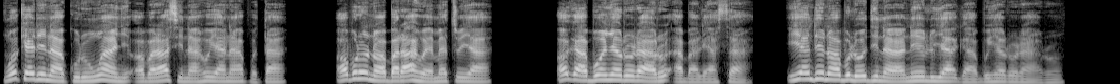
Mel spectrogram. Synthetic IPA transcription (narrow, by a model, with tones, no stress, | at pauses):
ŋʷo˦ke˦dɪ˦na˨a˨kʷu˨ɾu˨ŋʷaː˦˨ɲɪ˨ʔɔ˨ba˨ɾa˦si˨na˨ɦʊ˦ja˦na˦pʊ˨ta˦ | ɔ˦bʊ˦ɾʊ˦nɔ˨ba˨ɾa˦ɦʊ˨e˨me˦tʊ˦ja˦ | ɔ˦ɡa˨a˨bʊ˦o˦ɲe˦ɾʊ˦ɾa˨a˨ɾʊ˦ʔa˨ba˨lɪ˨a˨sa̰ː˦˨ | i˦ɦe˦n̩˦dɪ˦nɔ˨bʊ˦lo˦di˨na˨ɾa˨ne˦lu˦ja˦ɡa˨a̰˨bʊ˦i˦ɦe˦ɾʊ˨ɾa̰˨a̰˨ɾʊ̰˦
